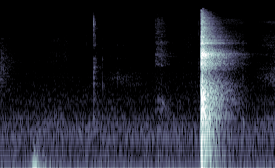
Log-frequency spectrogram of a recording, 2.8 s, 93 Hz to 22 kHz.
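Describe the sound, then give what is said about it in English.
A single bright clink of glasses touching in a toast to the year 2020, with a sharp strike and a high ringing tone that fades over about half a second. Before it comes a soft low thud. “All right, and 2020. Let's cheers.”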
